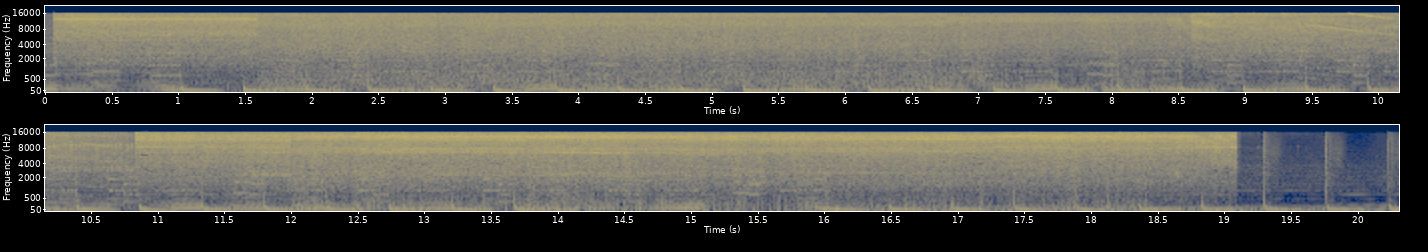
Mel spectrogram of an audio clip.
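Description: Angle grinder running against a steel bicycle handlebar tube: a loud, steady grinding noise that cuts off suddenly about a second before the end, with electronic dance music underneath.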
